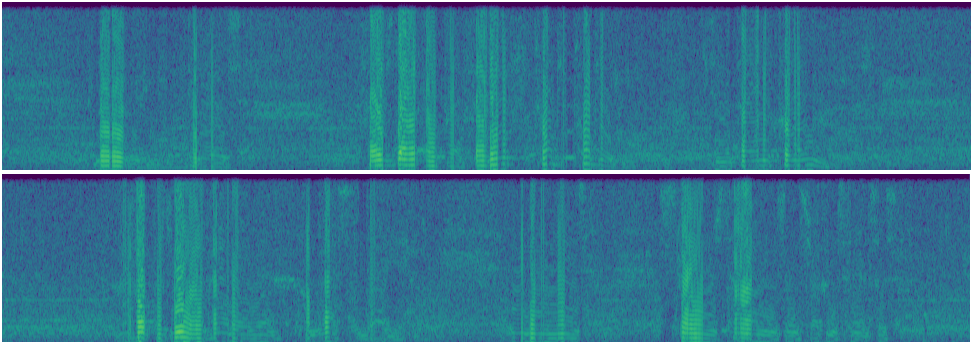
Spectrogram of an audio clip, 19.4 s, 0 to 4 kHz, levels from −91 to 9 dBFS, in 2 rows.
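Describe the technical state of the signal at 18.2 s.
At 18.2 s the speech is harsh and distorted, with levels scrambled and the quiet gaps filled with noise, as throughout the clip. This is mu-law and A-law mixed up: the 8 kHz A-law telephone stream is being decoded as mu-law, so each sample lands on the wrong logarithmic step.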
